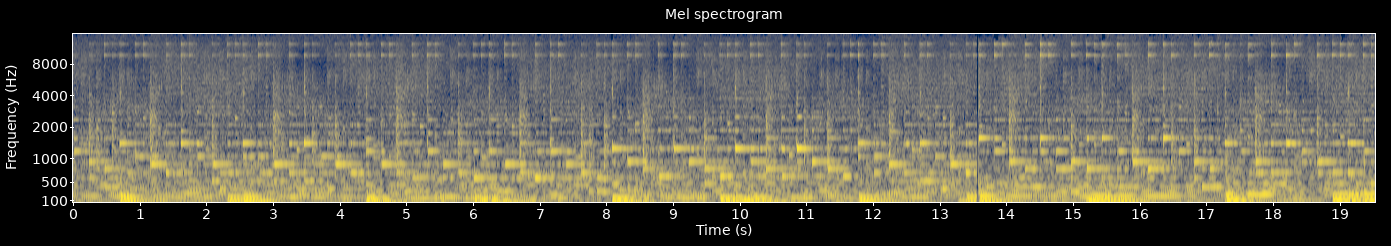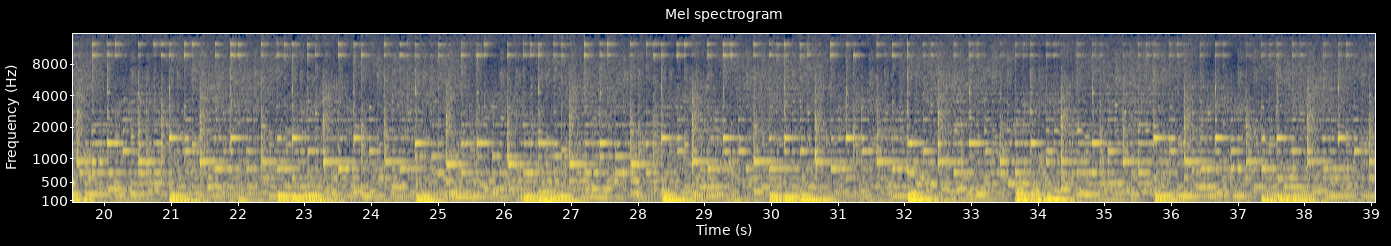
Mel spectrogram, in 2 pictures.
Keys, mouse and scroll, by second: 3.5 click, 9.0 click, 10.9 scroll up 1, 14.5 click, 16.7-20.9 drag, 21.4 Tab, 22.8-23.8 scroll up 1, 23.8-24.3 middle drag, 25.3 click, 27.0 Tab, 27.5 click, 31.2-32.1 middle drag, 33.0 shift+click, 33.5-35.4 middle drag, 36.7-39.0 drag.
